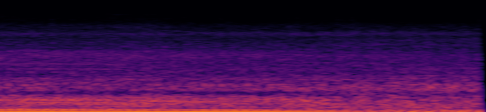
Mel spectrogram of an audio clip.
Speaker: It's running damn smooth. It's running a lot smoother, man. I must say, it's running a lot smoother. I don't hear that little faint mist that I was hearing.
